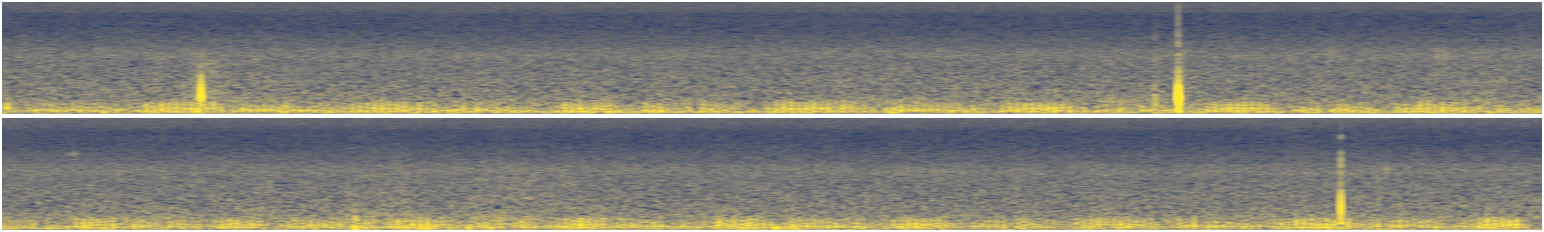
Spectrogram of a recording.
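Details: Kairi, a pet cat, purrs continuously as she is stroked; the low rhythmic rumble holds steady throughout, broken by a few sharp popping clicks near the start, middle and end.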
